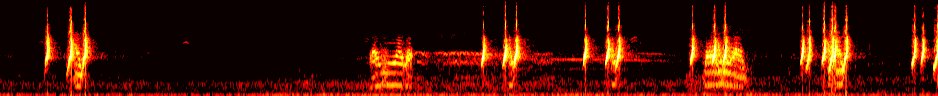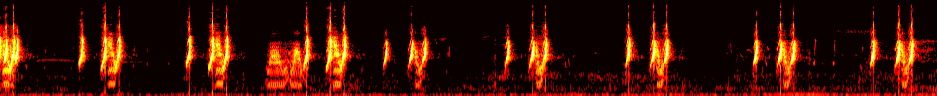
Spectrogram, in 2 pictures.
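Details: Female common quail calling for hunting: crisp high pips in doubles and triples repeated steadily about every half second over fourteen seconds, with occasional softer rasping notes mixed in.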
